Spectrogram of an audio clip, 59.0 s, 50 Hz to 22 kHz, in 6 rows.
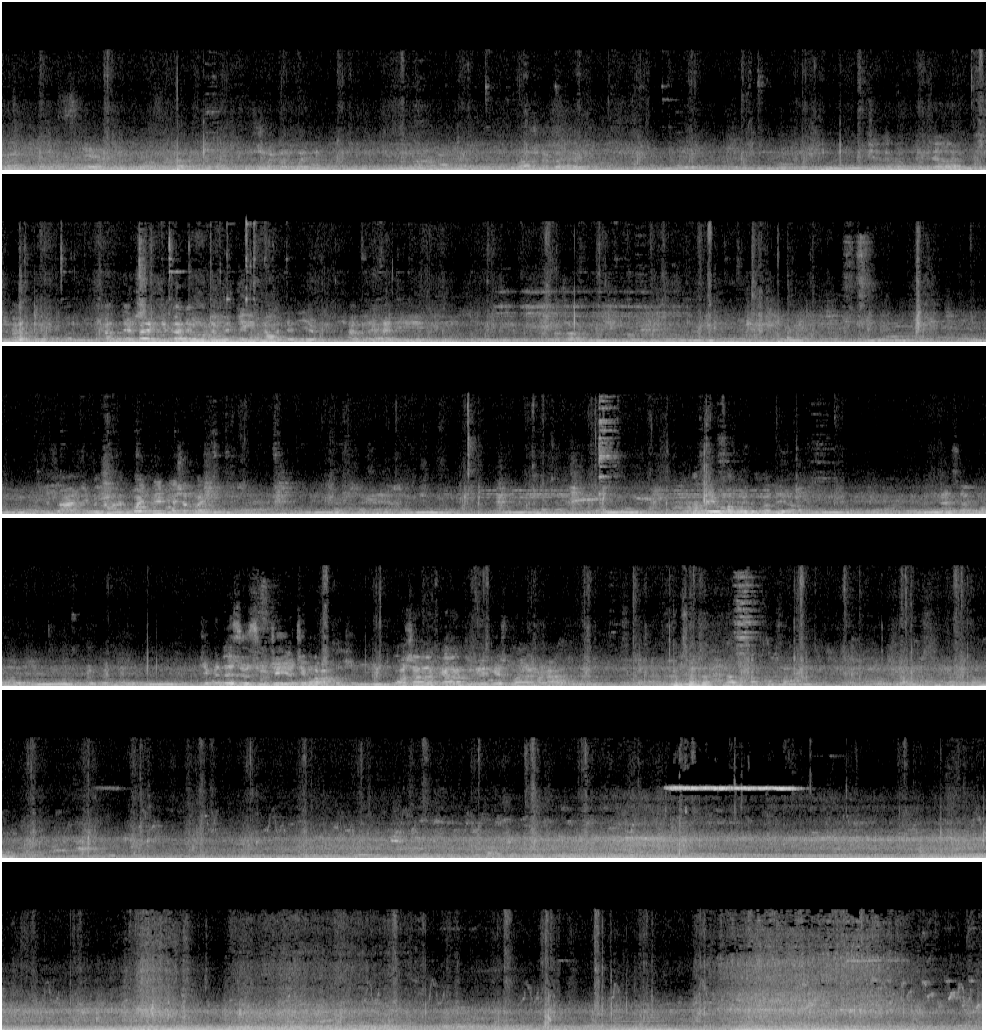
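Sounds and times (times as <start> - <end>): pigeon cooing: 0.0 - 58.9
vehicle engine running: 40.4 - 59.0.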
